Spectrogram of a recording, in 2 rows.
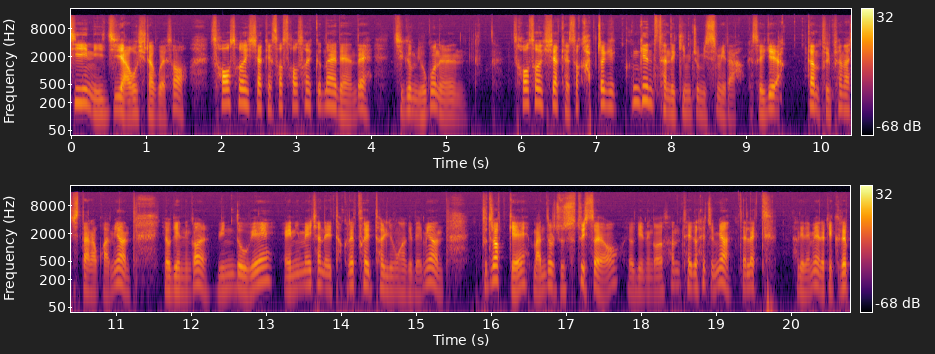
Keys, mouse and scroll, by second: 7.1 click, 8.0 click, 9.6 click, 12.3 click, 13.8 click, 18.4 click, 19.5 click, 20.4 middle click.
